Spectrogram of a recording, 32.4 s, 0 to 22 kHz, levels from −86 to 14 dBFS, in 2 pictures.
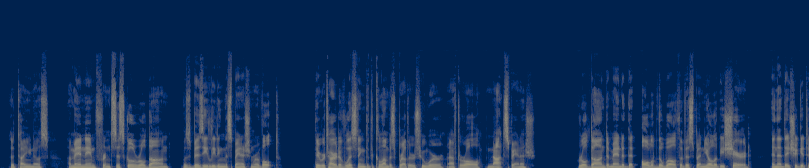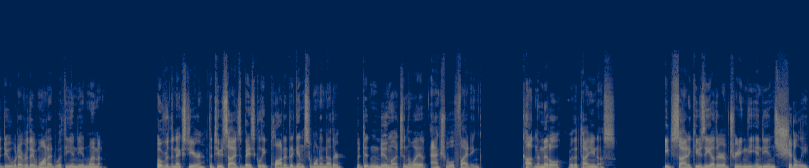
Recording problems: none

